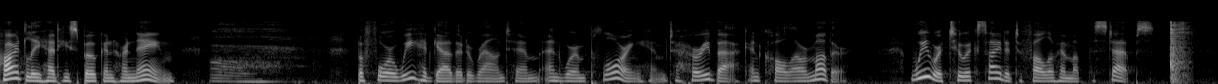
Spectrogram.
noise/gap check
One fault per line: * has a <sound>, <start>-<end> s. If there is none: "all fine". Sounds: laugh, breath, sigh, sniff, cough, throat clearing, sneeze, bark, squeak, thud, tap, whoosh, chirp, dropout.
* has a sigh, 2.1-3.2 s
* has a thud, 11.7-12.0 s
